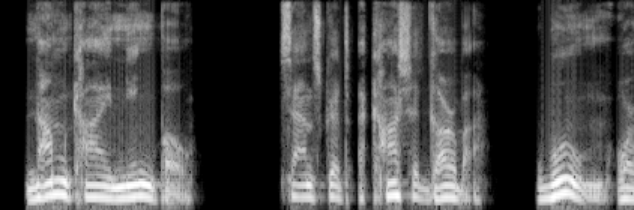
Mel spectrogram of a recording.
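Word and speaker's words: Nam-mkhahi-snying-po: rainbow Halo of light text Nam Mikan sing poo pronounced namai ningo Sanskrit Akasha Garba womb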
